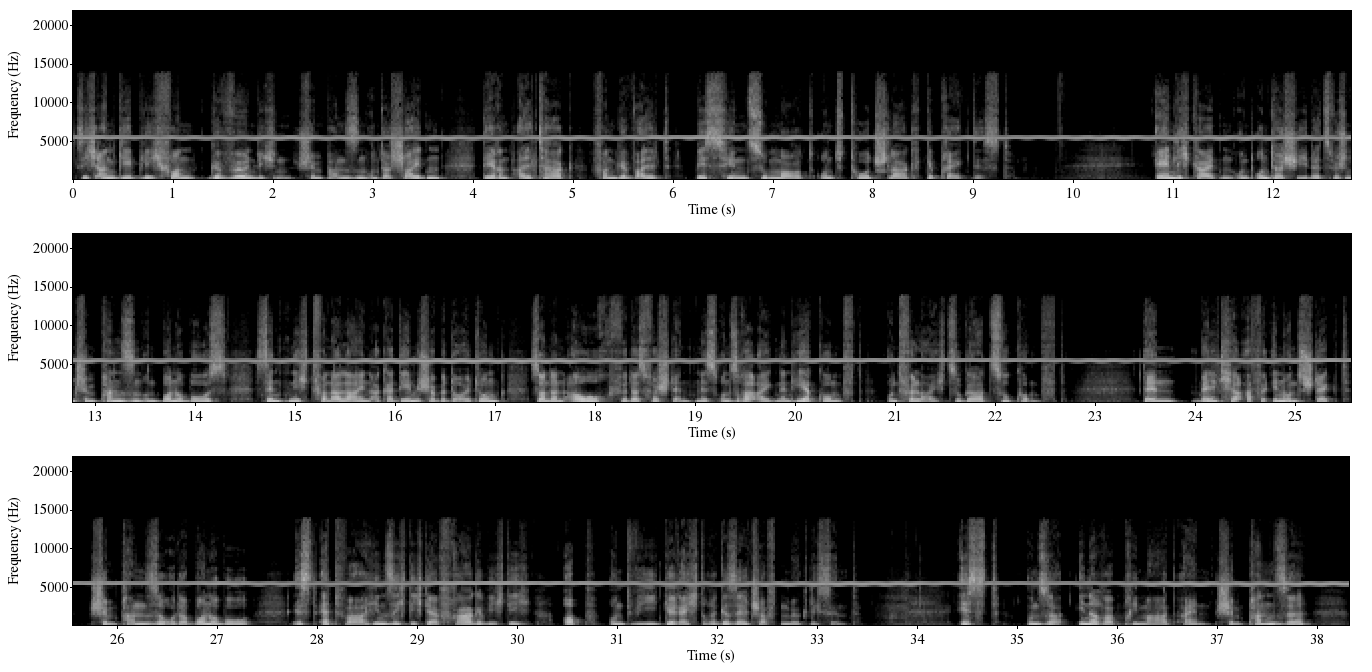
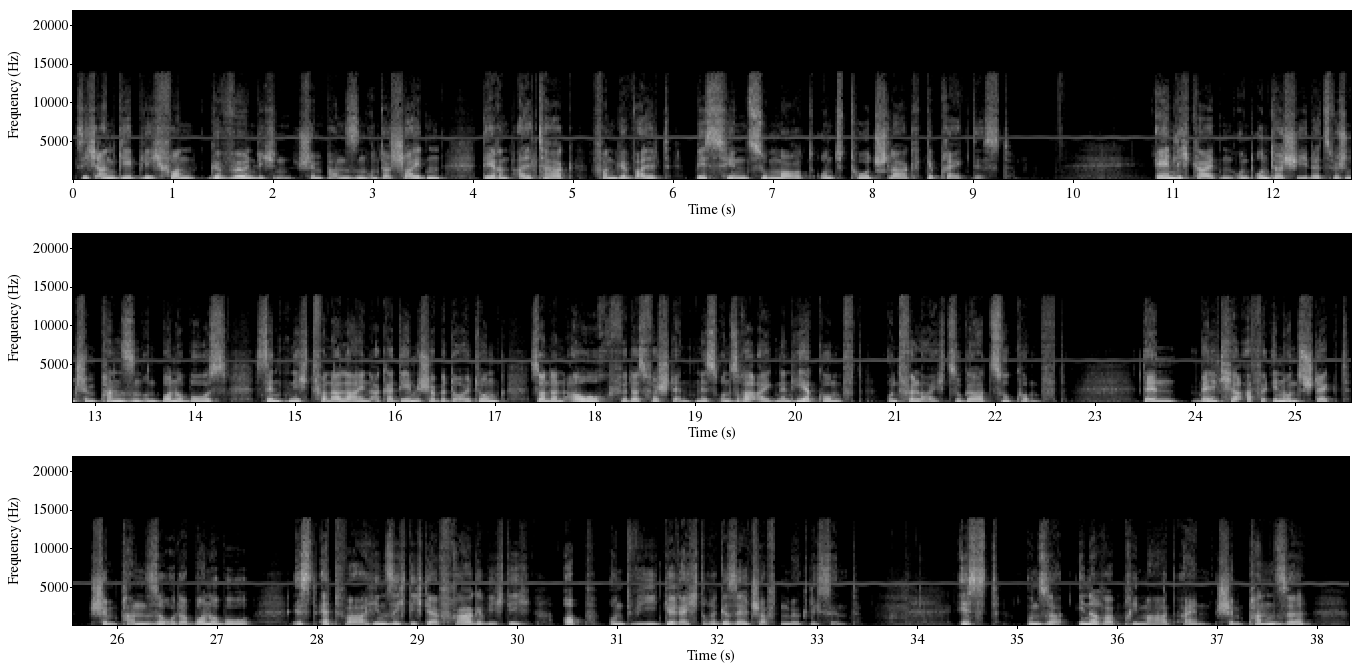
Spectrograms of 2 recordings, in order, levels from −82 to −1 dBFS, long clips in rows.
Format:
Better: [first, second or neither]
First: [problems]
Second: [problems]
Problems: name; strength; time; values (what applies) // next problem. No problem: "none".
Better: second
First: high-pitched whine; loud; throughout; 5.5 kHz, 5 dB below the speech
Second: high-pitched whine; faint; throughout; 5.5 kHz, 30 dB below the speech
